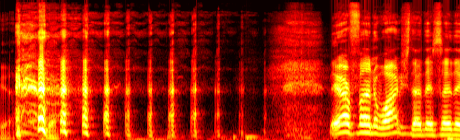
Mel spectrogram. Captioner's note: laughing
